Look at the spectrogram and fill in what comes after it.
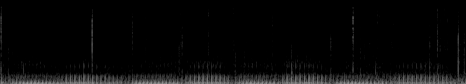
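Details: Domestic cat purring steadily in a low, rumbling drone, swelling and easing in breath cycles about every second, with sharp pops and crackles of a fireplace scattered over it.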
